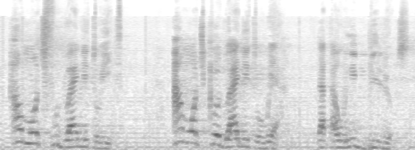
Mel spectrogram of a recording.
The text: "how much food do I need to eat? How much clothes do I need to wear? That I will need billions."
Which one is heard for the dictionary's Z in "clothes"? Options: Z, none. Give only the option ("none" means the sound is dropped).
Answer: none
